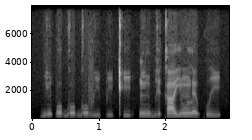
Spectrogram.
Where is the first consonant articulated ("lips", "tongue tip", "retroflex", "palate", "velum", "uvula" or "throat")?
velum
